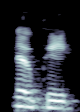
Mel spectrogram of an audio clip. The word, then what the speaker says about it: Nopi: Nicole, then head chef at the acclaimed Soho restaurant, help me with the pronunciation, Nopi. Nopi, yeah.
